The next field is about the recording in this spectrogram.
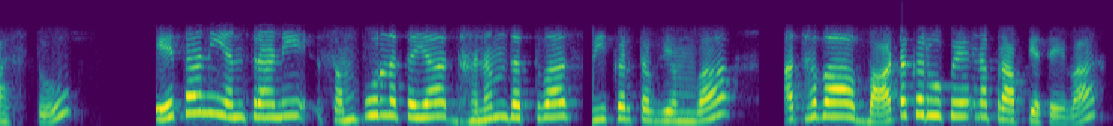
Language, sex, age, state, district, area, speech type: Sanskrit, female, 30-45, Karnataka, Hassan, urban, conversation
